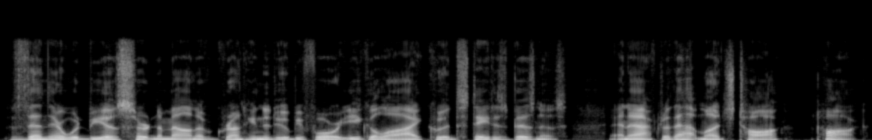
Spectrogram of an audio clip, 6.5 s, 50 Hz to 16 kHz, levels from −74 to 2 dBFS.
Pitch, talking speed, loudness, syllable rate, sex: 110 Hz, 220 wpm, -19 LUFS, 5.9 syllables/s, male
